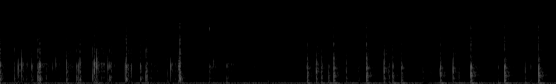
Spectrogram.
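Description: Fingers tap on the plastic case of the game Yu-Gi-Oh! Duelist of the Roses. The taps are quick, light and dry, coming in uneven bursts with a brief lull in the middle. A steady low hum runs underneath.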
